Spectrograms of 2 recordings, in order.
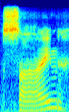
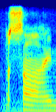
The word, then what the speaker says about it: sine: And that is sine theta, cosine theta, and tan theta. This is pronounced sine, not sin.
